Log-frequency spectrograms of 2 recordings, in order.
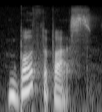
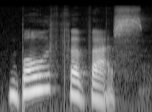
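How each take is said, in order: First: The phrase is said fast, with 'of' swallowed. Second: The phrase is said at a moderate, careful speed.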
